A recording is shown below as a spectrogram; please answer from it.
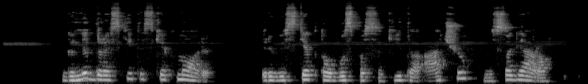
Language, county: Lithuanian, Vilnius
